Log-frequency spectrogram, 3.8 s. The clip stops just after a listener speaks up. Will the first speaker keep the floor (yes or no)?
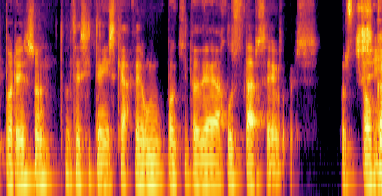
no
